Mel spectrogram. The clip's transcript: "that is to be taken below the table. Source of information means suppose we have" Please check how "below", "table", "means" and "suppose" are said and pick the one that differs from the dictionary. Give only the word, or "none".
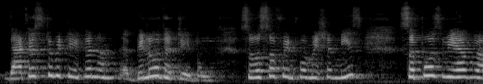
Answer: means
